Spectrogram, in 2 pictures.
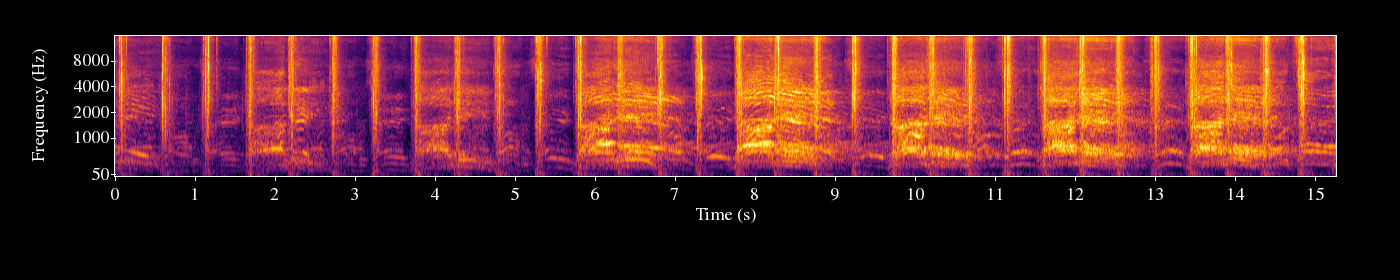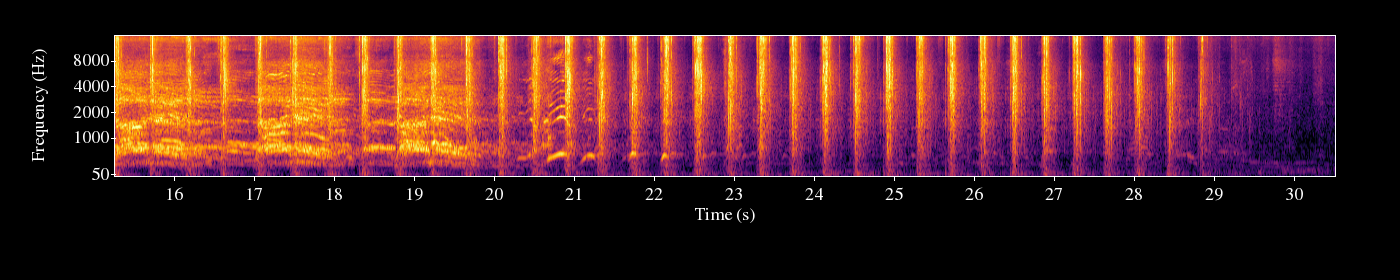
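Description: Crowd of mourners beating their chests in unison (matam), sharp rhythmic slaps about twice a second. From about six to twenty seconds in, the crowd chants loudly in repeated bursts over the slaps. The chanting then drops away and the slaps quicken before fading at the very end.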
